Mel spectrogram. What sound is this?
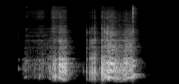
Straw being inserted into a takeaway drink.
